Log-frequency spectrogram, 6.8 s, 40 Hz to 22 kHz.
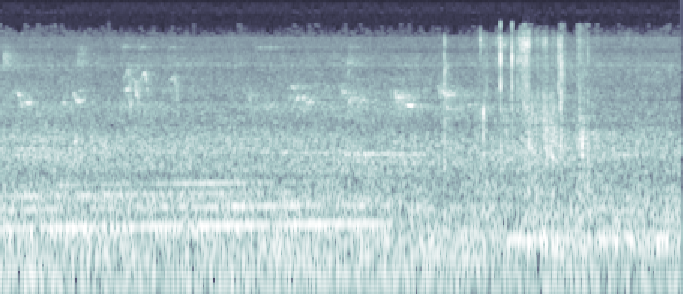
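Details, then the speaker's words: Kohler K181 on a log splitter, after years outdoors, rebuilt with flywheel magnet and fin repair, new points and new carburetor: even, steady low drone at constant speed, no misses or knocks; birds in background. "Got the engine back together, got a new carburetor on it, and it's back on the log splitter. Let's start it up and see how it runs."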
